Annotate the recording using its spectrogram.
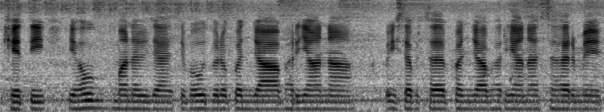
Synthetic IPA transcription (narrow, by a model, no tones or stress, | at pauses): kʰeːt̪i | jɐɦomaːnəld͡ʒaːesʰebɐɦʊt̪̚bəɾopɐ̃ɲd͡ʒaːbɦɐɾjaːna | isəbsəpɐ̃ɲd͡ʒaːbɦɐɾɪjaːnasəɦəɾmẽ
